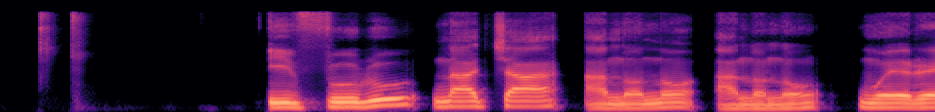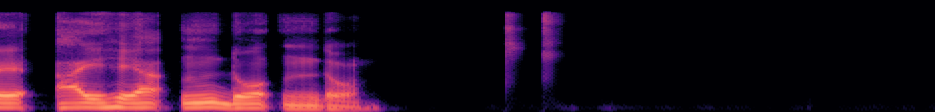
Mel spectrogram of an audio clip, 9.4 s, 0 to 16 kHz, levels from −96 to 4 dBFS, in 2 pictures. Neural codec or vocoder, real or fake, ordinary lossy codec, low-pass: codec, 24 kHz, 1.2 kbps, DualCodec; fake; none; 10.8 kHz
